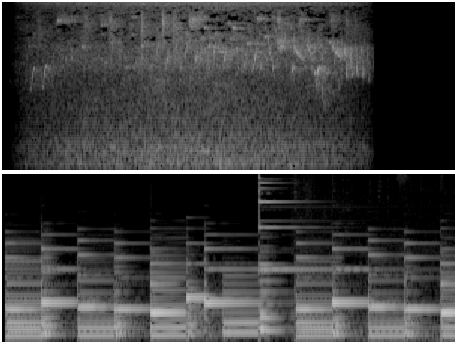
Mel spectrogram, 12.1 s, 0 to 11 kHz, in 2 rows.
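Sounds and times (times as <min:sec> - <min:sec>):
birds chirping and trilling: 0:00.2 - 0:05.0.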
